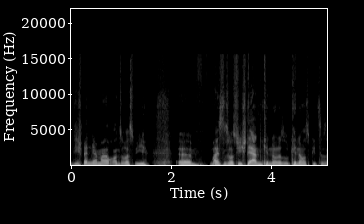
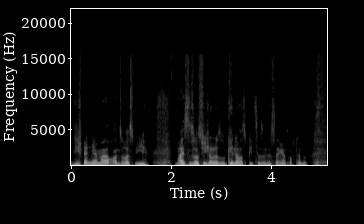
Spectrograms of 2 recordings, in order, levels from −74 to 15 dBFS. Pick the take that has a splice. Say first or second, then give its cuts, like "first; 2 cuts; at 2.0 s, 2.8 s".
second; 2 cuts; at 2.0 s, 2.7 s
